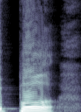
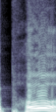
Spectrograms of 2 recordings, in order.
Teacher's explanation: इनके बारे में बोला जाता है महाप्राण पेट से बोले जाते हैं। तो जैसे ही आप बोलोगे प, तो प आराम से बोला जाएगा, और जैसे ही बोलोगे फ, तो फ एकदम से कहां से आएगा? पेट से आएगा, ज्यादा दम लगाना पड़ेगा।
